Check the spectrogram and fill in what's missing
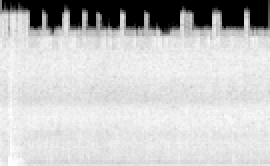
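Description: Meat searing in a hot pot, a continuous bright sizzle and hiss after a brief clatter at the start, close and steady with no talking.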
